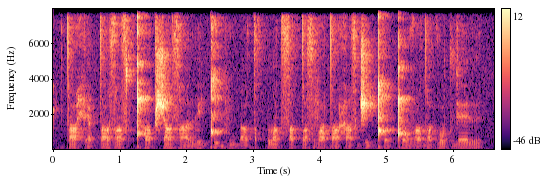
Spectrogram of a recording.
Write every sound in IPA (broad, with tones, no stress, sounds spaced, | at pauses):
tˤ i˧ h ɛ˨ ɡ tˤ ɯ˦˨ zˤ i˦ sˤ ǃʰ o˧ tˤ ʃ a˦ zˤ a˧ r e˧ ǃ e˨ ɡ v u˧ ʔ ʌ˨ tˤ | l ʌ˦ tˤ sˤ ʌ˧ t dˤ ɯ˦ sˤ v i˨ tˤ u˨˦ h a˧ sˤ d͡ʒ i˨ ǃʰ ʌ˧ ǃ o˧ ðˤ ɯ˨ dˤ e˧ ɡ ðˤ u˦ t ɡ ɛ˦ r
